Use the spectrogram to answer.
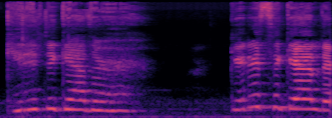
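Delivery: self pep talk. Retold or imitated. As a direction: urge yourself to pull it together. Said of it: "I constantly told myself that".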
